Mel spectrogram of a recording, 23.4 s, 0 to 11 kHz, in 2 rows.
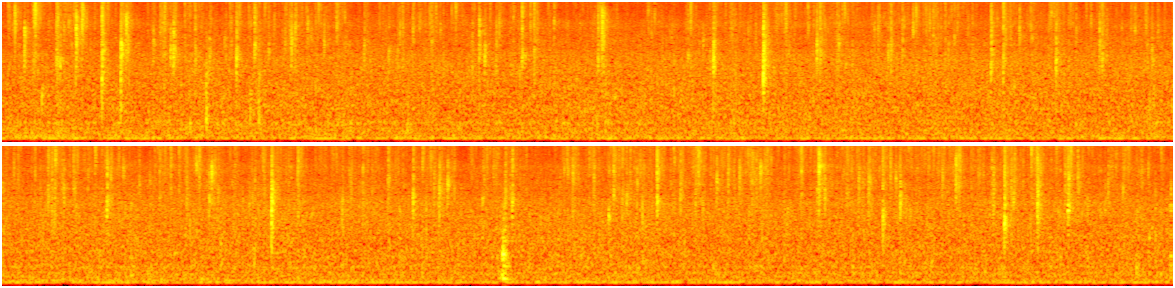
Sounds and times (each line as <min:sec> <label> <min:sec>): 0:00.0 rain 0:23.4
